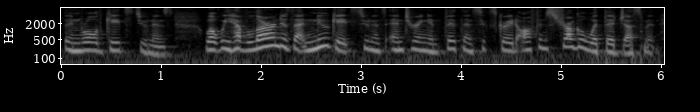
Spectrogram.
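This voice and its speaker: A woman's voice: mid-range voice, fairly bright tone. A mother reading a formal, firm prepared statement to a school board at a podium microphone, imploring them to act. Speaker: parent giving public comment. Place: school board meeting room.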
